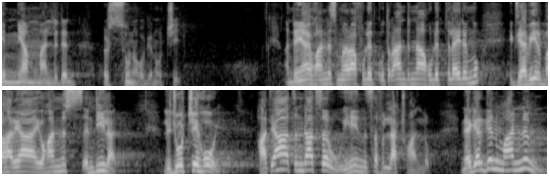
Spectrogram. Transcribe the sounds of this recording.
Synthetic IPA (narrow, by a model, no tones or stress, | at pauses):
jɛmːijamːa̰lːɨd̪ənʔɨɾsunə̰wɔ̰ɡə̰no̞̰t͡ʃːḛ | ʔa̰nd̪əɲːajo̞hanːɨsməɾafhulət̪ːkʼut̪ʼɨɾand̪ɨnːahulət̪ːlajd̪əɡmo̞jɛɡzjabhe̞ɾbahɾjajo̞ɦanːɨsɨnd̪ihila̰lː | ɨd͡ʒo̞t͡ʃːe̞ɦo̞jhat̪ʼjat̪ɨnd̪at̪səɾujɪhe̞nːɨsʼɨfɨlːat͡ʃːɛha̰lːə̰hu | nəɡəɾɡɨnmanːɨm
